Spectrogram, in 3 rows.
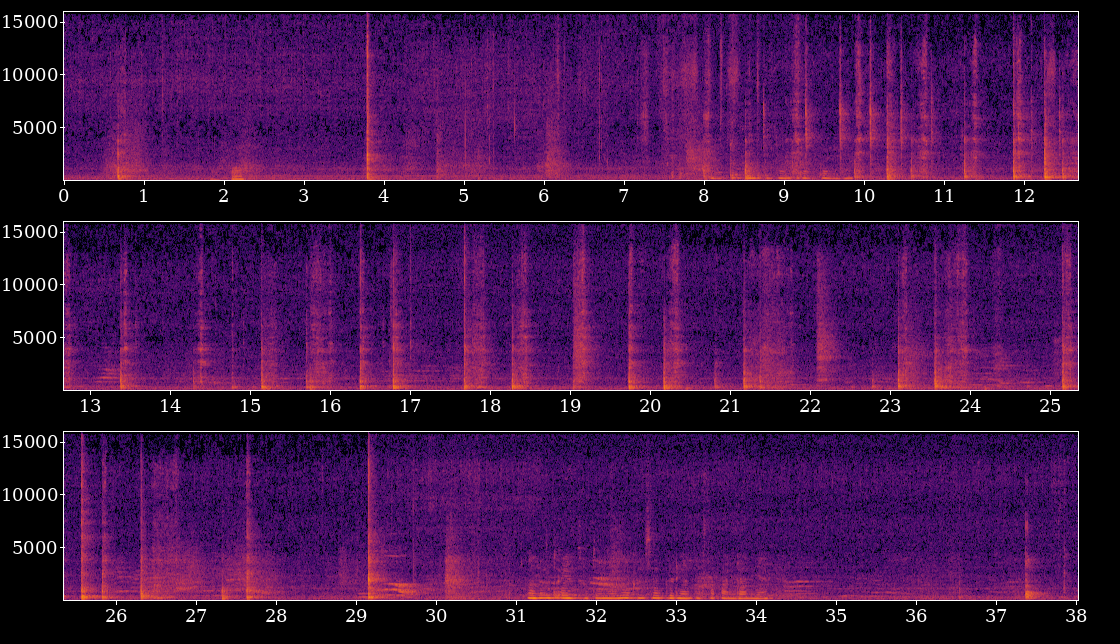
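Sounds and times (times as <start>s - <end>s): metal spoon stirring batter in bowl: 7.6s - 24.2s, 25.1s - 27.8s.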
